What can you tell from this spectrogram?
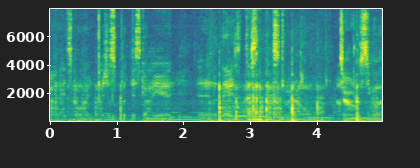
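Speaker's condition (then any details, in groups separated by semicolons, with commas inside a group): No condition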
